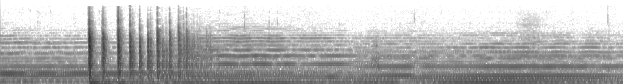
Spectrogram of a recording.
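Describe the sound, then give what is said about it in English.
Dice clatter onto a hard table during a tabletop role-playing game dexterity saving throw, one sharp hit followed by a quick run of lighter bounces that die away within half a second, over a faint steady background hum. “My dice are being kind of hinky, too.”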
